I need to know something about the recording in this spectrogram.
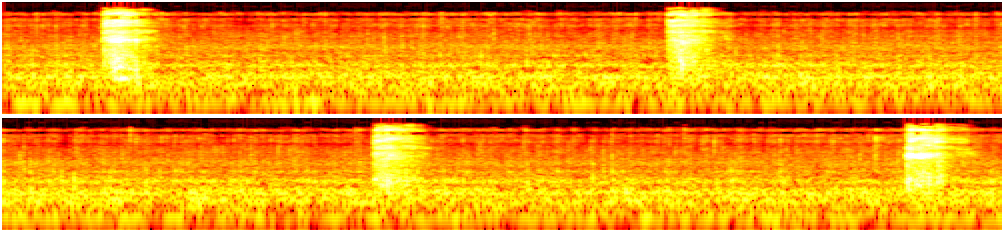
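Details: A cat coughing.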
